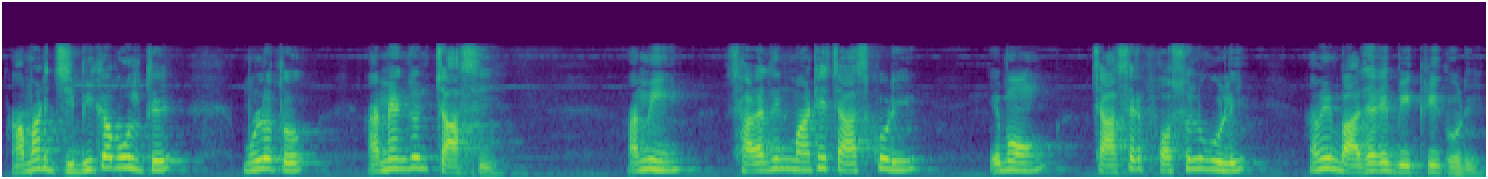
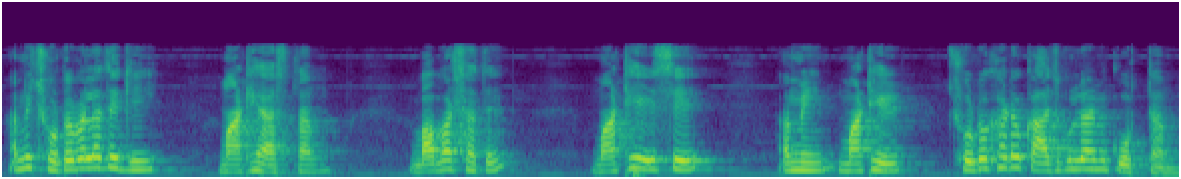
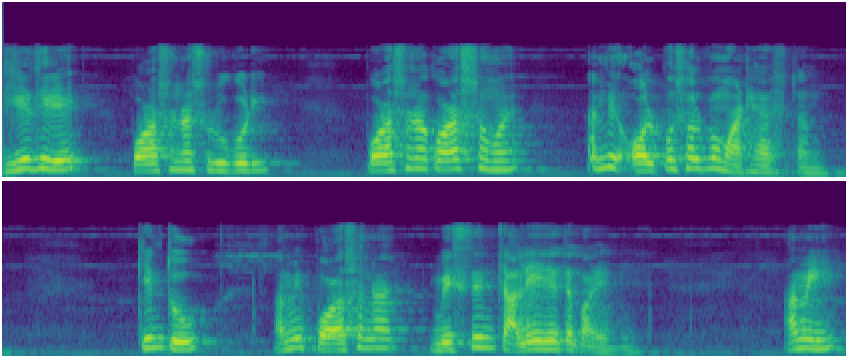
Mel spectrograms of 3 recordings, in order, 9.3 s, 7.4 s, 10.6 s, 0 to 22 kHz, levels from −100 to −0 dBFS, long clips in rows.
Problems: constant background noise, continuous background conversations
